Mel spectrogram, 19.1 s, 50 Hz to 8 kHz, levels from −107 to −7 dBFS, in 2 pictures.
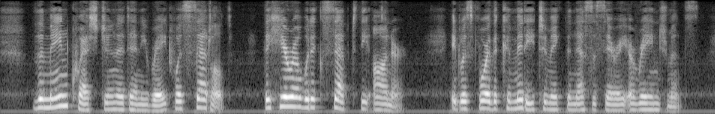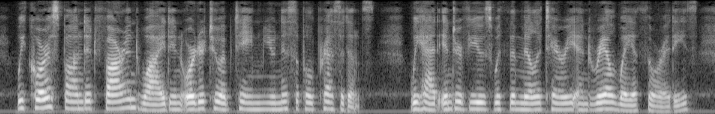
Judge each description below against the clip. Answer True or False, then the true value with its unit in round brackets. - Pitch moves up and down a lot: False (2.7 semitones)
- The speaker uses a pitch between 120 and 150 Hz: False (175 Hz)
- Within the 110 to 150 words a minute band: True (140 wpm)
